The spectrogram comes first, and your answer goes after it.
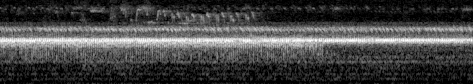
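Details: At dusk in Gippsland, Australia, cicadas call together in a steady, high, shimmering drone that barely wavers, with birds also present as the sounds build toward dusk.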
